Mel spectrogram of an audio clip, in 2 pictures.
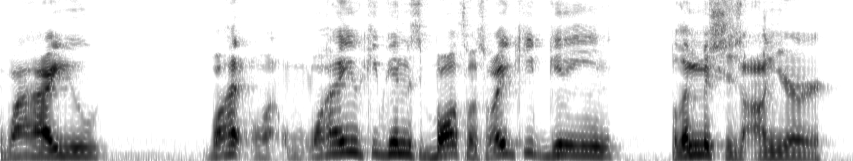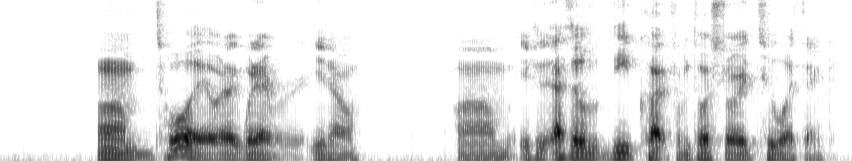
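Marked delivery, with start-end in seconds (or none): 0.0-7.9 mock very high, loud, gritted-teeth frustration. Voicing an imagined toy repairer losing his mind, imitating someone gritting their teeth. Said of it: "gritting his teeth".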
